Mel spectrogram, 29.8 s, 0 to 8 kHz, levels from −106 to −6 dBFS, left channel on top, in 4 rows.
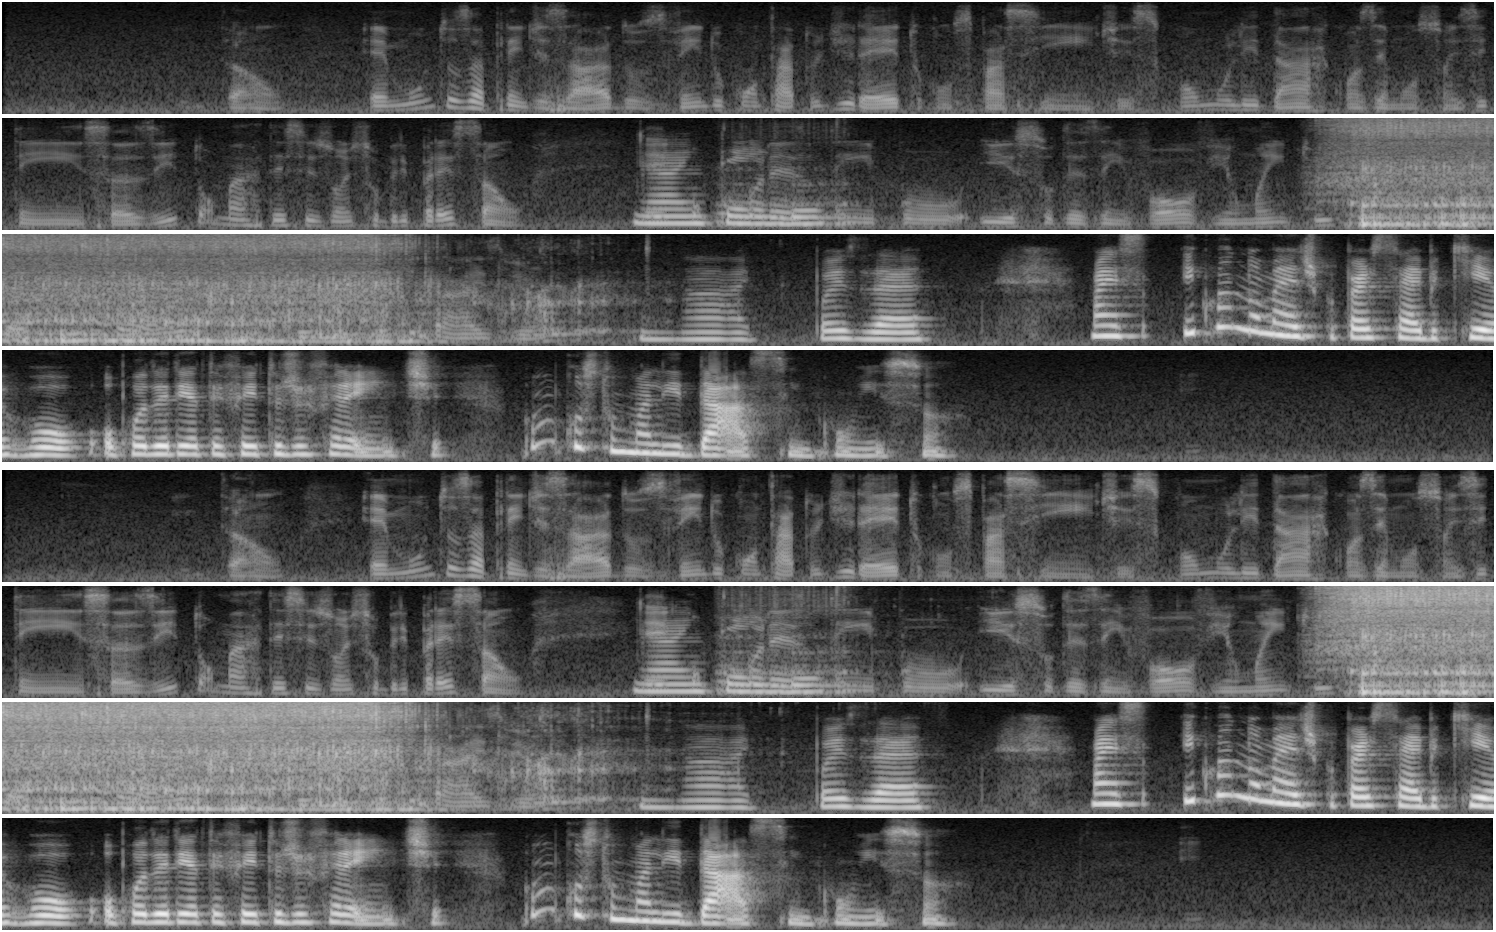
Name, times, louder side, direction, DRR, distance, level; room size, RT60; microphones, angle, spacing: voice 1, 0.9-17.7 28.3-28.4, right 2 dB, 45° right, 6.5 m, -48 dB
voice 2, 10.6-11.5 18.1-18.7 19.0-19.6 19.9-24.6 25.0-27.1, right 1 dB, 10° right, 1.2 m, -27 dB
Water tap faucet / Sink (filling or washing), 11.0-11.7 14.0-18.0 18.6-18.7, right 10 dB, 75° right, 1.0 m, -30 dB
head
